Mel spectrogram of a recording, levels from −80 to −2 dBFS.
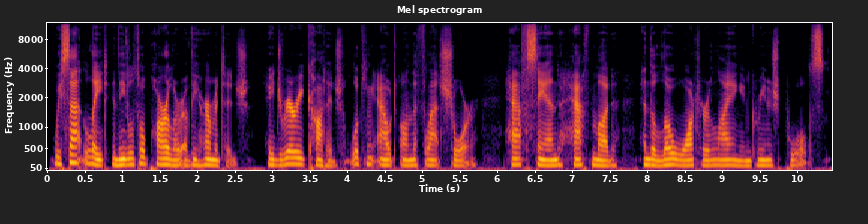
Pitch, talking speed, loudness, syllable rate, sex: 125 Hz, 180 wpm, -20 LUFS, 4.7 syllables/s, male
